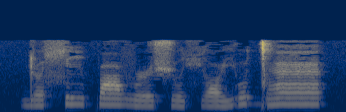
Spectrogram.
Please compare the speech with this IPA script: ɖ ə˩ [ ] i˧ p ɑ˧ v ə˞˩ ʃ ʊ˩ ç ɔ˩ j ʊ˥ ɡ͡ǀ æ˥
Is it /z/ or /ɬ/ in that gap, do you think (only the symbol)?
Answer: ɬ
